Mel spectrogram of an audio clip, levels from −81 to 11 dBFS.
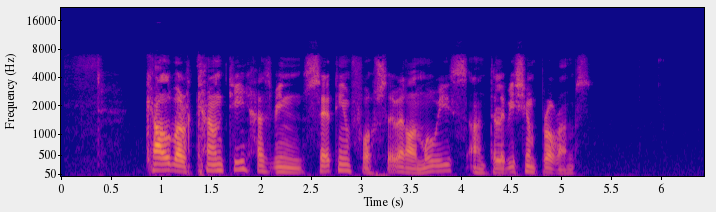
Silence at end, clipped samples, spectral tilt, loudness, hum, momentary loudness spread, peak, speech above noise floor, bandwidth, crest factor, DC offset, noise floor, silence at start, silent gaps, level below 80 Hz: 1.15 s; under 0.1%; -5 dB/octave; -24 LUFS; none; 15 LU; -2 dBFS; 44 dB; 7.4 kHz; 24 dB; under 0.1%; -68 dBFS; 0.35 s; none; -56 dBFS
